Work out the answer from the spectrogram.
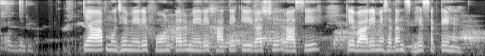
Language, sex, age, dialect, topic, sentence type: Hindi, female, 18-24, Marwari Dhudhari, banking, question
